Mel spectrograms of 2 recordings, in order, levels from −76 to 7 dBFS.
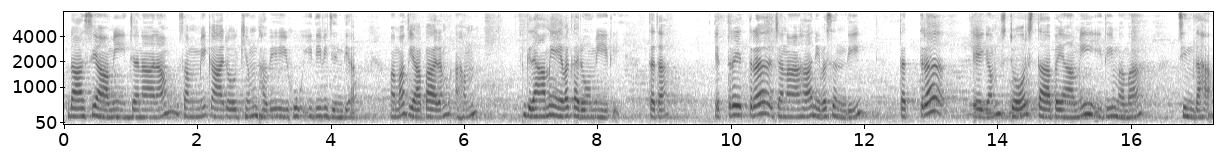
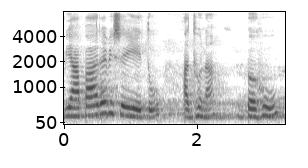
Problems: constant background noise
